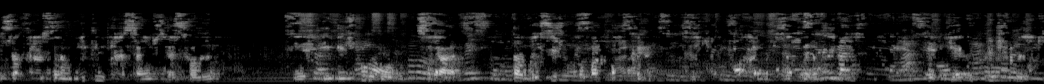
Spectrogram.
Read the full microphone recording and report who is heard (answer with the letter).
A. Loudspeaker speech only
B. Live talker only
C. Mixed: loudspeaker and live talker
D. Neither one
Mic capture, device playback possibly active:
C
